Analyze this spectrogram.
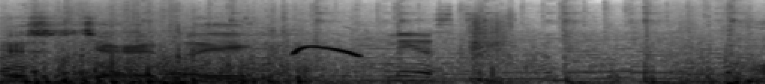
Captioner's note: whistles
